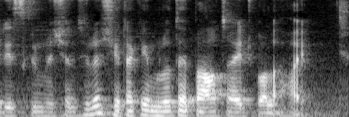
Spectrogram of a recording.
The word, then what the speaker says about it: apartheid: শব্দটার উচ্চারণ অ্যাপারথাইড।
